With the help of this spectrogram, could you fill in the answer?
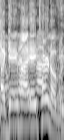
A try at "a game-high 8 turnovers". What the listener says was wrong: You didn't put the emphasis on the 8.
